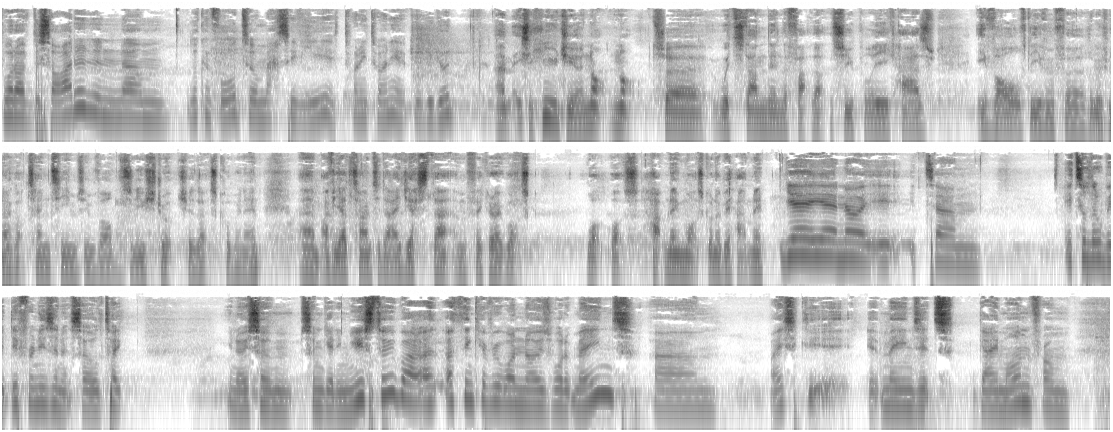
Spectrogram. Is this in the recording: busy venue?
yes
